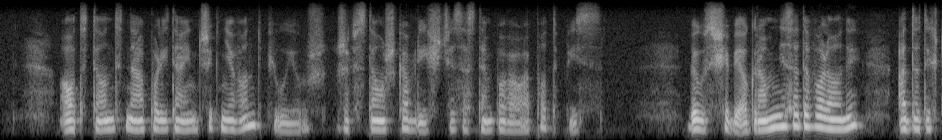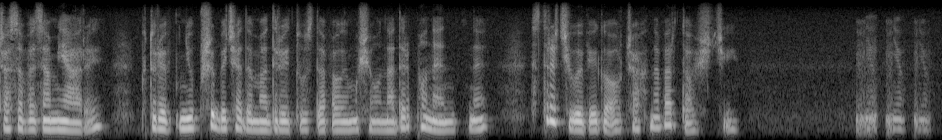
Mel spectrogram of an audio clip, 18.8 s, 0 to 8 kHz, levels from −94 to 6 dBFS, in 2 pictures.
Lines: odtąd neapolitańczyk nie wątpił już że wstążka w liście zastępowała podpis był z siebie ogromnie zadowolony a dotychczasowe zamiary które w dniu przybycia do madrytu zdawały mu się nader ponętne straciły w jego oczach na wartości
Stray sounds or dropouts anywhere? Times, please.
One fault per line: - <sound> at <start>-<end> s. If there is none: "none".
- laugh at 18.0-18.7 s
